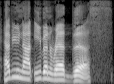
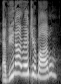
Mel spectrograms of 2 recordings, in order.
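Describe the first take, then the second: First: Said in the usual way. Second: Much higher, rising on "not" in disbelief; mock-amazed rebuke; incredulous challenge. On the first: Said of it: "I like the beginning of three". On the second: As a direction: ask "Have you not read your Bible?" with "not" lifted high and rising. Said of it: "So he's saying".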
